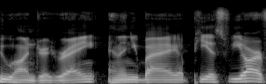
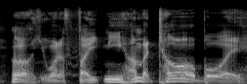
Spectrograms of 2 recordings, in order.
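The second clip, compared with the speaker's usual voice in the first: guy in voice chat; 3 semitones lower than usual. Retold or imitated. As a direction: play a goofy tough guy. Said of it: "be like".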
